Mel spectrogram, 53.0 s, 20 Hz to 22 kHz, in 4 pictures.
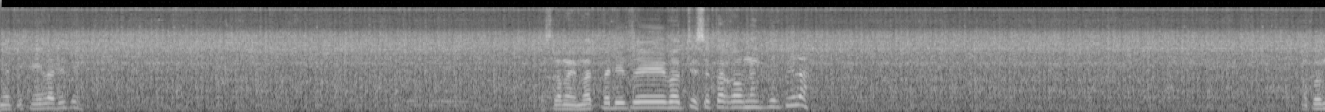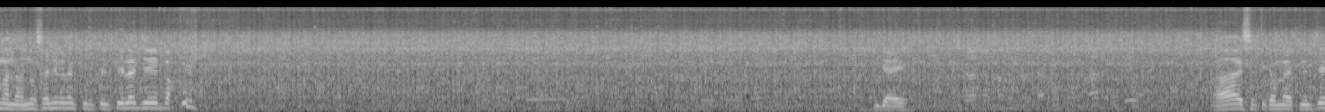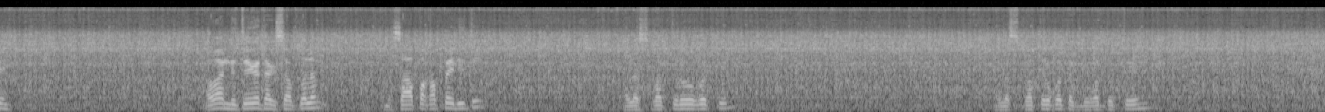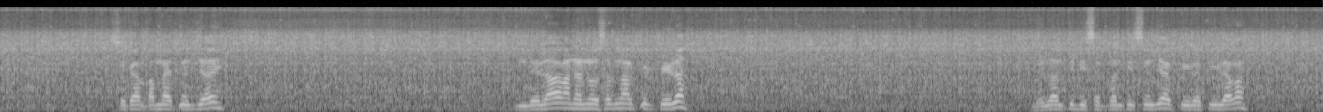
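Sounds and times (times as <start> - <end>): truck engines idling: 0.0 - 52.9.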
